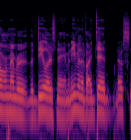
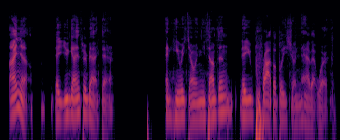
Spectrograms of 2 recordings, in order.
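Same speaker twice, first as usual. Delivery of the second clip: mock dead-serious, low tone, no joking; 4 semitones lower, 8 dB quieter than usual. Retelling a coworker confronting the speaker at work, imitating someone super serious. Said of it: "he comes up to me and like super seriously".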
